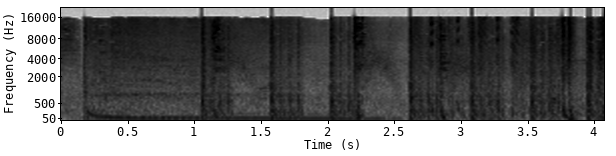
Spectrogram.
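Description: A rifle fires in rapid bursts, close by.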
